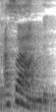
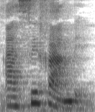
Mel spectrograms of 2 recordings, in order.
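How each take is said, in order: First: The middle syllable with h is dropped. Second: The middle syllable with h is fully pronounced. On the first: This is how people normally say it. "you kind of don't pronounce the H" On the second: This is the written form. "so that's how we write it"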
